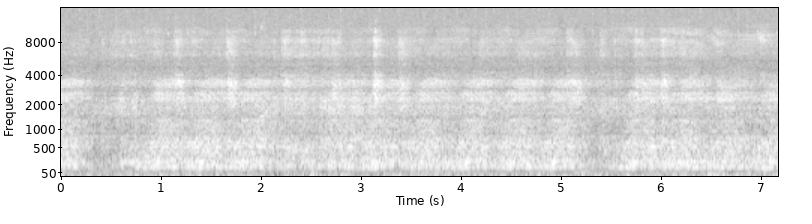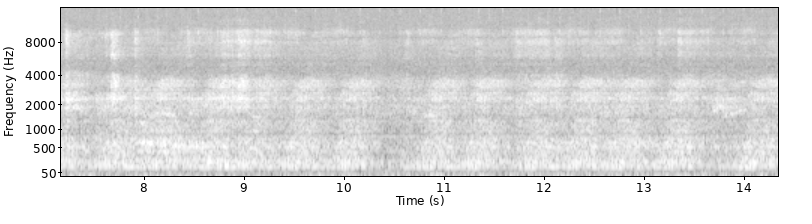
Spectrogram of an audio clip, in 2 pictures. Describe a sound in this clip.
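Small fireballs crackle and explode.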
